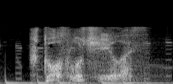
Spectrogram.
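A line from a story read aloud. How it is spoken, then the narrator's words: Hoarse rasp. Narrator (Russian): прохрипел он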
